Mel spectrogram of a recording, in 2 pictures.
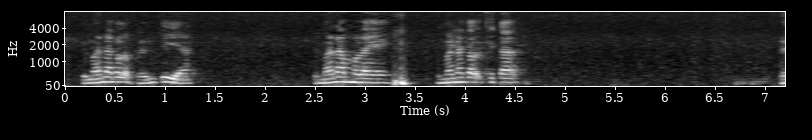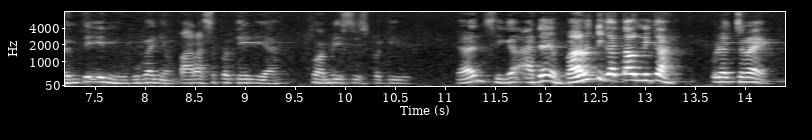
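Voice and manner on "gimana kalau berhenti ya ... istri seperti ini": low, soft wondering aloud; quiet musing. Acted. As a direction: muse to yourself about quitting, hushed. Spouses privately consider divorce. (bergumam pelan, merenung)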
